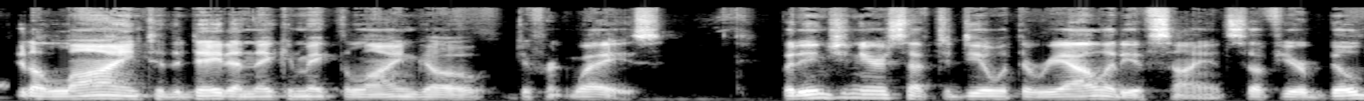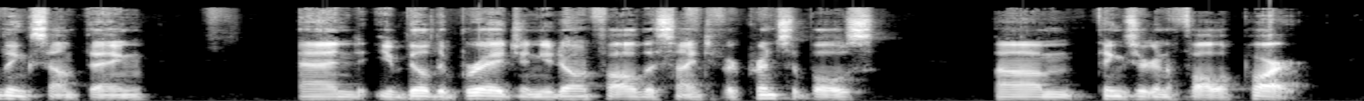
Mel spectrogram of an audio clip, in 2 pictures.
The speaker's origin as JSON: {"language": "English", "country": "India", "tie": "born or raised there", "moved": "yes", "lives_now": "United States", "said": "I grew up in India"}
